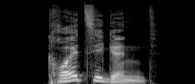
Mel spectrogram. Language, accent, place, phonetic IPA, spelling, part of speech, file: German, Germany, Berlin, [ˈkʁɔɪ̯t͡sɪɡn̩t], kreuzigend, verb, De-kreuzigend.ogg
- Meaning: present participle of kreuzigen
